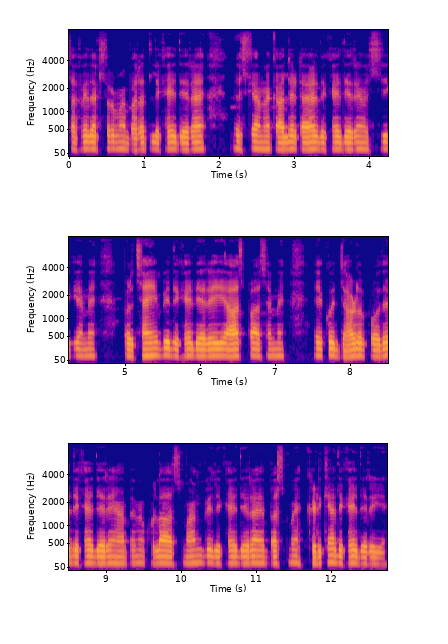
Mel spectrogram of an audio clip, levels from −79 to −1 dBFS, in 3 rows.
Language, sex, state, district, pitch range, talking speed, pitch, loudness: Hindi, male, Chhattisgarh, Rajnandgaon, 110-115 Hz, 230 wpm, 115 Hz, -21 LUFS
